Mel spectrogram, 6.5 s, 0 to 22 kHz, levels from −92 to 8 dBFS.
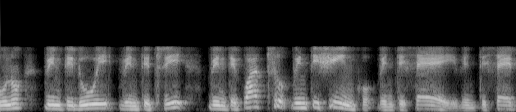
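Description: From start to finish, the speech carries heavy codec damage. Nothing is heard above about 3.8 kHz, so the top end is missing. The sound has a rough, hissy halo and a smeared, underwater quality. This is likely Nellymoser compression, the old Flash microphone codec. It codes short blocks at a fixed, low bit depth, and the damage here fits a rate near 16 kbps. Weak bands get no bits and are filled with noise, which produces that hiss.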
